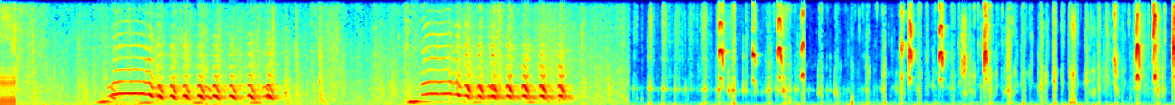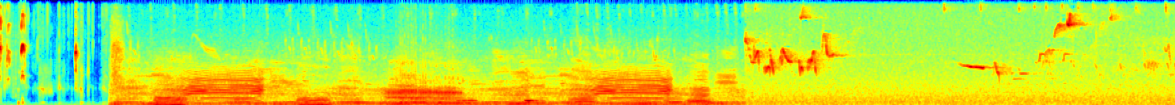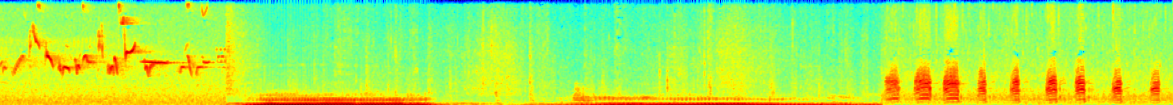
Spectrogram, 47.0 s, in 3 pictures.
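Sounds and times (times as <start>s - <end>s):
water buffalo lowing: 17.1s - 25.6s, 34.3s - 43.1s.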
